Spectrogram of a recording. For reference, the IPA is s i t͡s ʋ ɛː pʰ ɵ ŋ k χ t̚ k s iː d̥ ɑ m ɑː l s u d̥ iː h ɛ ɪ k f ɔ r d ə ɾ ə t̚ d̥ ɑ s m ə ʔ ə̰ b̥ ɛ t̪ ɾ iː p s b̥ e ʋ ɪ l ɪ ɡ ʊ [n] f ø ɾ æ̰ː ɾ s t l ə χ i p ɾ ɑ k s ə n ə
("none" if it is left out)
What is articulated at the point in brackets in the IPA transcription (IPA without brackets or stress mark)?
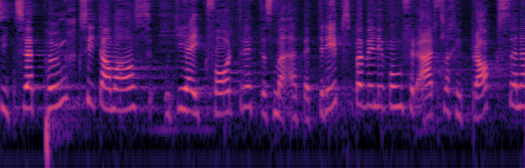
ŋ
